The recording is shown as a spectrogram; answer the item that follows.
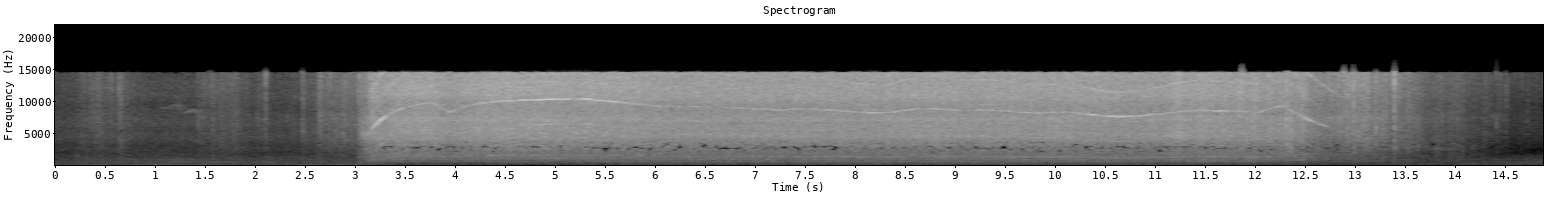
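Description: Electric pole saw starting up with a rising whine about three seconds in, its chain running and cutting through an overhead branch for about nine seconds, then spinning down near the end.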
